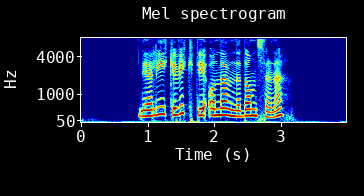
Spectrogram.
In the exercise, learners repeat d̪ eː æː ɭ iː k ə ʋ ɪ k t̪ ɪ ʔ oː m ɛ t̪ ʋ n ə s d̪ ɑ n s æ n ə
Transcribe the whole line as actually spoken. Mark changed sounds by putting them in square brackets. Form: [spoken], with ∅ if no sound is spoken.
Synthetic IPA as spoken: d̪ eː æː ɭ iː k ə ʋ ɪ k t̪ ɪ ʔ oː [n] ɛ [∅] ʋ n ə [∅] d̪ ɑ n s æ [ɳ] ə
